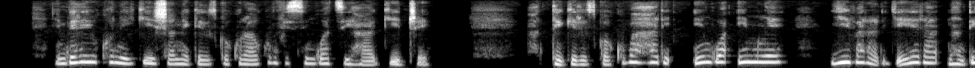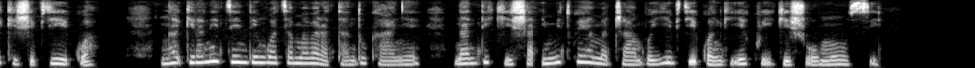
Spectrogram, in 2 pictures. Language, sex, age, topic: Rundi, female, 25-35, education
